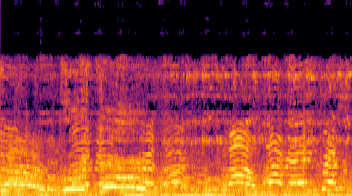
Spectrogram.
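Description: A song playing with a sung voice over a steady, stepping bass line, mixed with children shouting and playing.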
